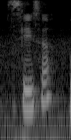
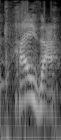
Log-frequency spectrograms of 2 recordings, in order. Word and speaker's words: Caesar: Say the name Caesar. – Ooh. I tingle with recognition. – Gaius Julius Caesar. – Woo! I do declare. – Or should we do the hard C? No. – Kaiser.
